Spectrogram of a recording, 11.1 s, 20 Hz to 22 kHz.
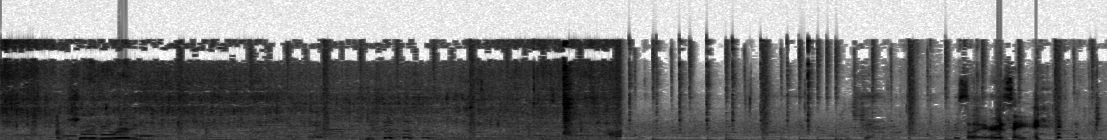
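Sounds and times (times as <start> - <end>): meat sizzling in a skillet: 0.0 - 6.2
people laughing: 3.5 - 4.8, 10.2 - 11.0.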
